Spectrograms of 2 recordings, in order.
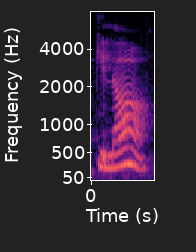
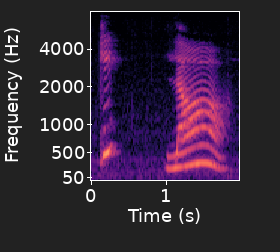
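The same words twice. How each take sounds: First: Said in the usual way. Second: कि, then a pause, then a drawn-out ला; syllable by syllable. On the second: Shown as a demonstration. Teacher teaching kids to read, syllables apart. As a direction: break it as कि - ला. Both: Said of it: "शब्द पढ़ना सिखाऊंगी".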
